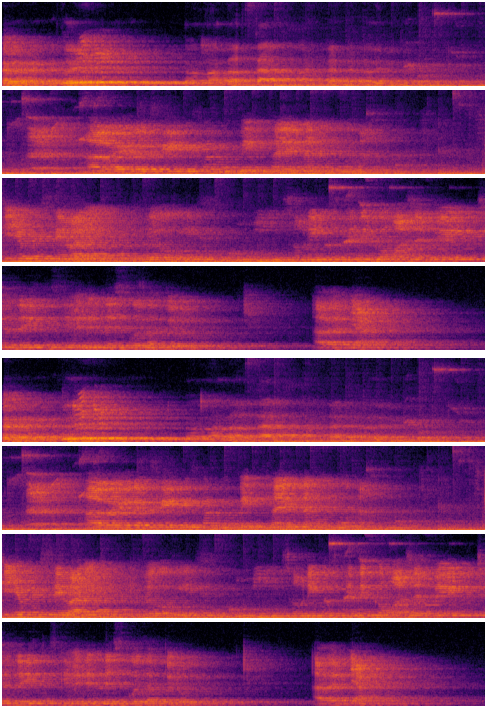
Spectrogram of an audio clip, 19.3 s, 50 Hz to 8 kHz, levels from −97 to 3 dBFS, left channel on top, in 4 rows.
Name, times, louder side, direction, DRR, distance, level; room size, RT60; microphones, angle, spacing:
voice 1, 0.0-1.4 1.8-4.2, left 1 dB, 65° left, -1 dB, 0.4 m, -31 dB
voice 2, 0.6-1.7 5.0-5.3 5.6-8.6 9.6-11.7 12.0-16.4 17.6-18.1, equal, 65° right, -6 dB, 0.6 m, -30 dB
sound 1, 2.4-15.0, equal, 5° right, 0.4 m, -28 dB
3.0 x 2.3 x 2.7 m, 3.0 s
head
